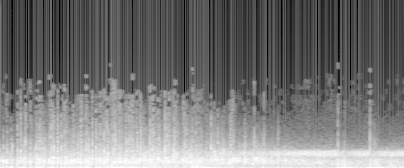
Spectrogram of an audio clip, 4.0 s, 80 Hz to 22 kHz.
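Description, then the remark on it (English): A dense, loud barrage of fireworks at the opening ceremony of the 2018 Winter Olympic Games in South Korea, with rapid crackling bursts and rumbling booms overlapping continuously for several seconds against a wash of broad noise, and no voices. “Fireworks fly at the opening ceremonies of the 2018 Winter Olympic Games in South Korea this morning.”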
